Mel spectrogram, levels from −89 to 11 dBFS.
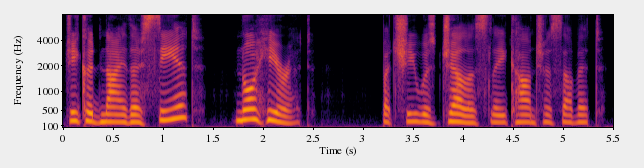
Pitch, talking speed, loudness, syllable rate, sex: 200 Hz, 165 wpm, -17 LUFS, 4.3 syllables/s, female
